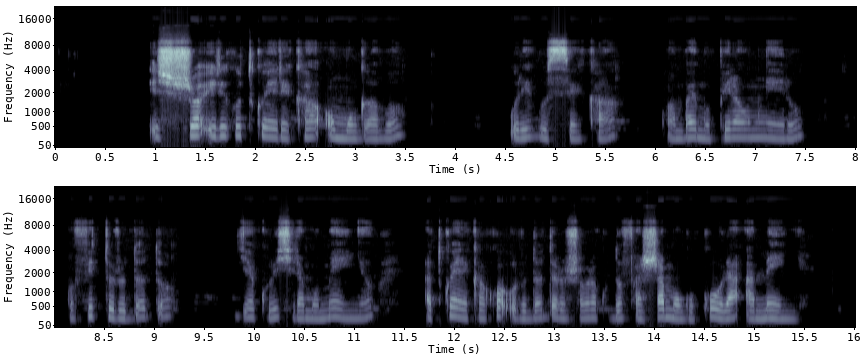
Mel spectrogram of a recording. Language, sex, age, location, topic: Kinyarwanda, female, 36-49, Kigali, health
